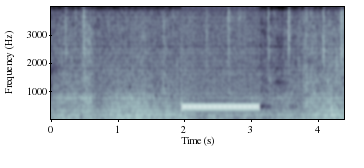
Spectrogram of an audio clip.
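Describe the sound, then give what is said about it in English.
A single telephone ringing tone plays as a call is transferred. It is one steady, pitched beep of about a second, clearly louder than the faint background noise around it. “If you are calling after hours, please leave us a detailed message. Your call is being transferred.”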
